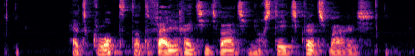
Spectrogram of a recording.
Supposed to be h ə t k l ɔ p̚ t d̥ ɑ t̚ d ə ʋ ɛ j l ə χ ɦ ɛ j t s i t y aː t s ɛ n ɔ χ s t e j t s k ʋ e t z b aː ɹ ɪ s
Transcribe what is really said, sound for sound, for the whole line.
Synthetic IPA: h ə t k l ɔ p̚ t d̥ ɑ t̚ d ə v ɛ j l ə χ ɦ ɛ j t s i t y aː t s i n ɔ χ s t e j t s k ʋ ɛ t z b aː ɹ ɪ s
